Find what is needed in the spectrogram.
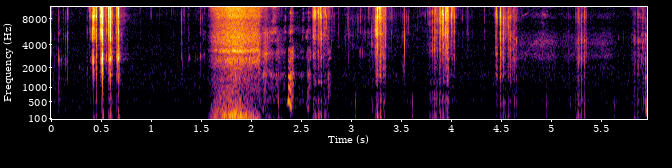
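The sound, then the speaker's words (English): Crisp, crackly crunching of crisps being bitten and chewed for a guessing game: a loud crunch followed by a series of short, sharp snaps in an irregular rhythm, with no talking. “About to crunch in 3, 2, 1...”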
